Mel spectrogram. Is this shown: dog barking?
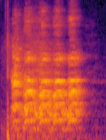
yes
